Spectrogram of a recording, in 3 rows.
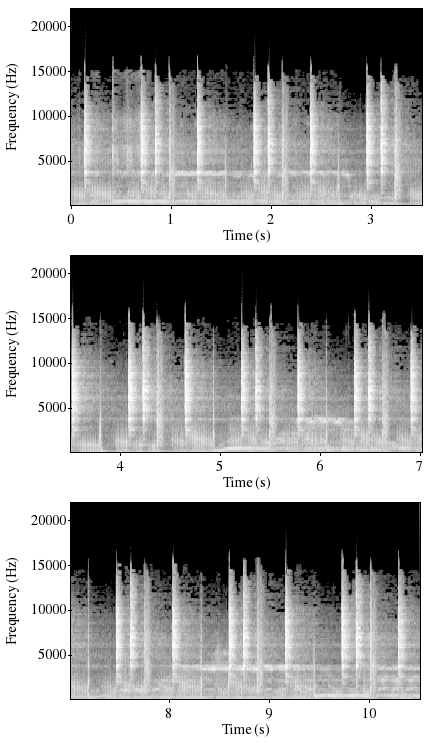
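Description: Live-looped minimal electronic techno played on a Novation Circuit Tracks groovebox with a Boss RC-505 looper: a steady pulsing beat and bass with crisp percussion under held synth notes that shift every few seconds.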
